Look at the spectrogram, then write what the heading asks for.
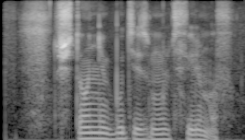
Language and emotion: Russian, neutral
